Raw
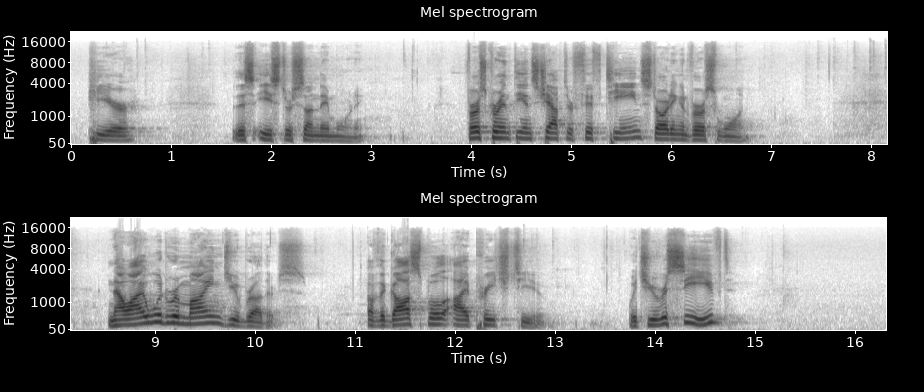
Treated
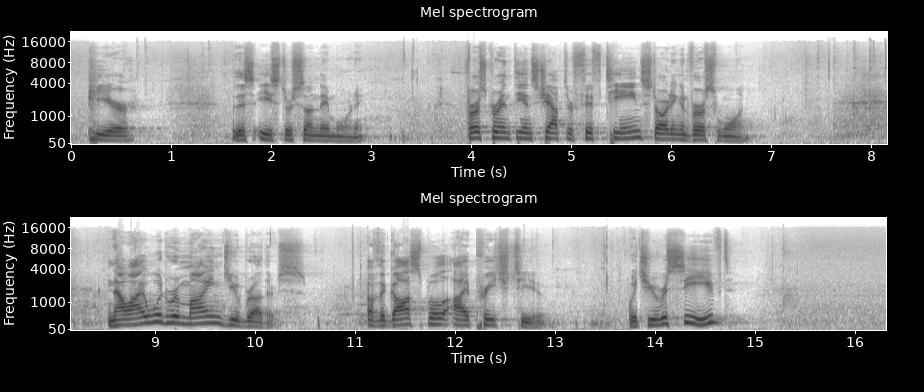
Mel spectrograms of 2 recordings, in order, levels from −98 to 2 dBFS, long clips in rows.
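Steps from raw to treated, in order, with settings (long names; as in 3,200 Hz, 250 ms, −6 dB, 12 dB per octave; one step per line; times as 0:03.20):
multiband upward and downward compressor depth 70%
level −4 dB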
